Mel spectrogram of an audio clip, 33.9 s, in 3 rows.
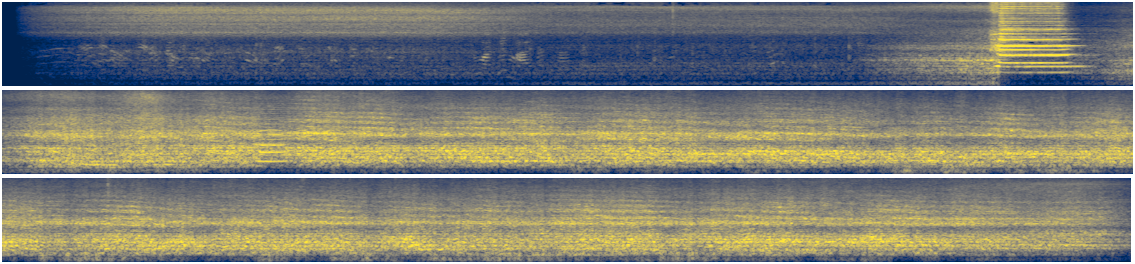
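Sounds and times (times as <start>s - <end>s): train coaches rumbling past: 0.6s - 33.9s
locomotive horn blast: 9.9s - 11.0s, 13.8s - 14.2s.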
